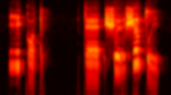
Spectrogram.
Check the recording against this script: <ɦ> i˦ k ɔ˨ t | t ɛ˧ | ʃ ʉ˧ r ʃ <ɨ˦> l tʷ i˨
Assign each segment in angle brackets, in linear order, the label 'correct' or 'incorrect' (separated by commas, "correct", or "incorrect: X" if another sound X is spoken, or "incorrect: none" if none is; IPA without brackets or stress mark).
correct, incorrect: ə˦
